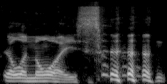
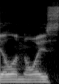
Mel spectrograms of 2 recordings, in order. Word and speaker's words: Illinois: our visit to Shermer illinois's and by the way it's Illinois Gale will correct me on the illinois's thing being from Chicago herself yeah Illinois's yeah you guys have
